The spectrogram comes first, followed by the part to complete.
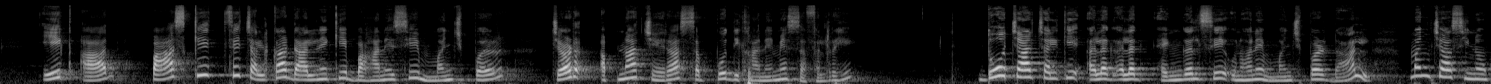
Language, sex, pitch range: Hindi, female, 195-330 Hz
